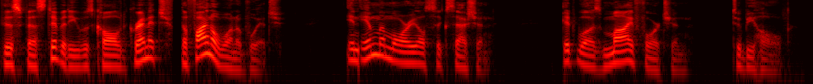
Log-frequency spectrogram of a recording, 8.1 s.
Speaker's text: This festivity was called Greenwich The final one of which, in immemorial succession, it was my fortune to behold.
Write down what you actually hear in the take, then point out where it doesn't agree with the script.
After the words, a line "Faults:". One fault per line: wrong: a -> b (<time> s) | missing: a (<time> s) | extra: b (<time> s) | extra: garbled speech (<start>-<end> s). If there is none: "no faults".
This festivity was called Greenwich The final one of which, in immemorial succession, it was my fortune to behold.
Faults:
no faults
